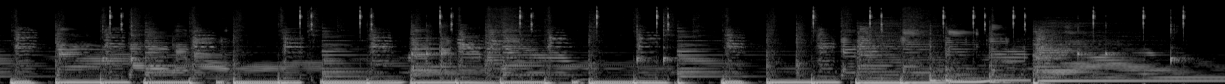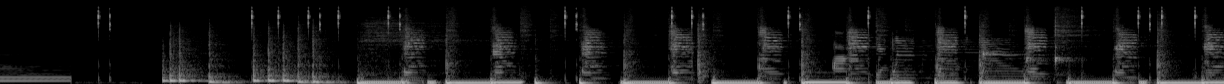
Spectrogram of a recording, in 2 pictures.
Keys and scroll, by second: 4.1 space, 7.7 ctrl+z, 11.8 space, 13.9 ctrl+z, 14.3 ctrl+z, 21.8 space.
